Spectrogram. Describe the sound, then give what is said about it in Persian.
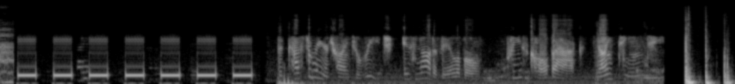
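A telephone dials with seven evenly spaced electronic beeps, then a voice talks for a few seconds before the call cuts off abruptly with a couple of sharp clicks. “چرا تلفن قطع شد؟”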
